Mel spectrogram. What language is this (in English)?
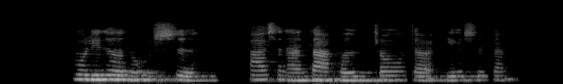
Chinese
